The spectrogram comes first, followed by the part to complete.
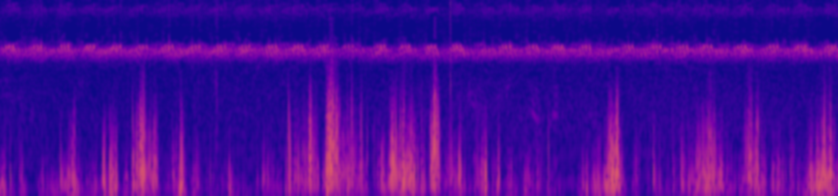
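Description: An insect, cricket-like, chirping steadily in a high, evenly pulsed trill. Louder irregular gusts of rushing noise come and go over it.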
